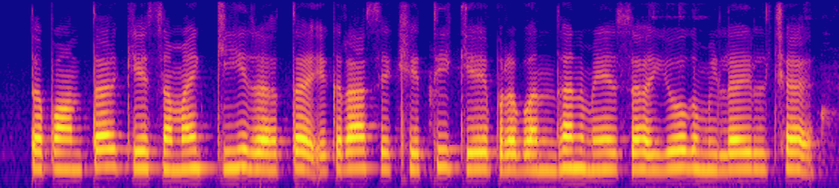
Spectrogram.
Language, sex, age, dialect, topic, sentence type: Maithili, female, 31-35, Angika, agriculture, question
